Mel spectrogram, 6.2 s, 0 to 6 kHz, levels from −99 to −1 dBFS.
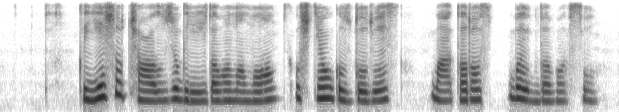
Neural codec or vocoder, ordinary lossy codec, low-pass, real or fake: autoencoder, 44.1 kHz, a latent of 192 numbers a frame, MeloTTS; Opus, 64 kbps; 5.4 kHz; fake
